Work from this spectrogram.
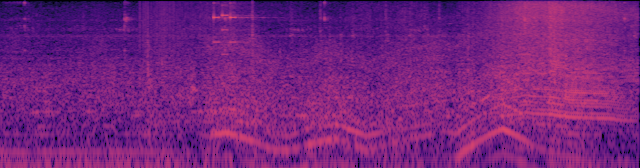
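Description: A car engine in the NoPixel GTA roleplay game hums steadily, then revs up and down in several wavering swells. It plays alone and fairly loud.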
